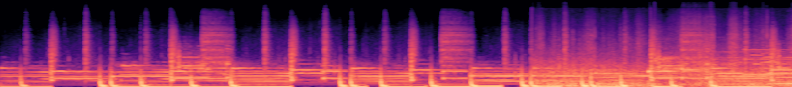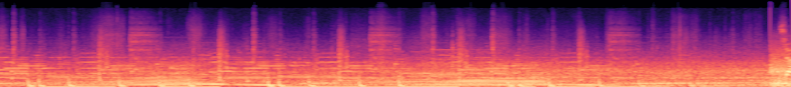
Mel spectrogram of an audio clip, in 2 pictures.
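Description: Wind noise inside a manual two-door Ford Bronco hardtop with the Sasquatch package, a low rumbling roar that swells steadily as the vehicle speeds up onto the highway, with faint tonal sounds early on.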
